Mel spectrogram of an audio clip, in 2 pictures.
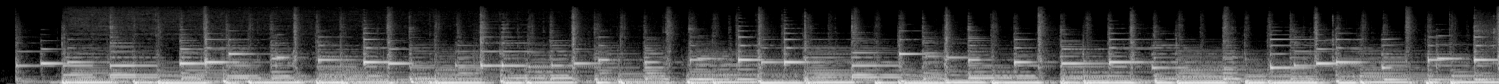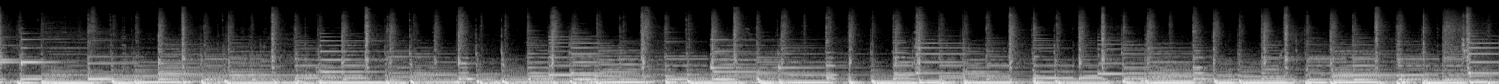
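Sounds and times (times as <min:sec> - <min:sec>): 
jazz music: 0:00.0 - 0:29.9.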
